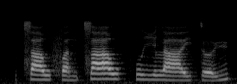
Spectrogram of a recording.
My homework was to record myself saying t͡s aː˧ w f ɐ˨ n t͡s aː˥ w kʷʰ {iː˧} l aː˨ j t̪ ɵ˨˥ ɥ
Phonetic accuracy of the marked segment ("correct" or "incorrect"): correct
